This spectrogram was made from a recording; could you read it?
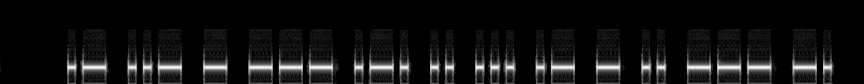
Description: Morse code, heard as a keyed tone, about 16 wpm, 800 Hz. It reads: AUTORISATION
